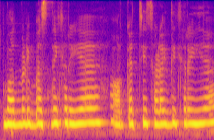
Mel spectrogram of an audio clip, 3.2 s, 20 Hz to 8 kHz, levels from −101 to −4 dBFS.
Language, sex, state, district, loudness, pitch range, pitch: Hindi, female, Himachal Pradesh, Shimla, -13 LUFS, 260-275 Hz, 270 Hz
